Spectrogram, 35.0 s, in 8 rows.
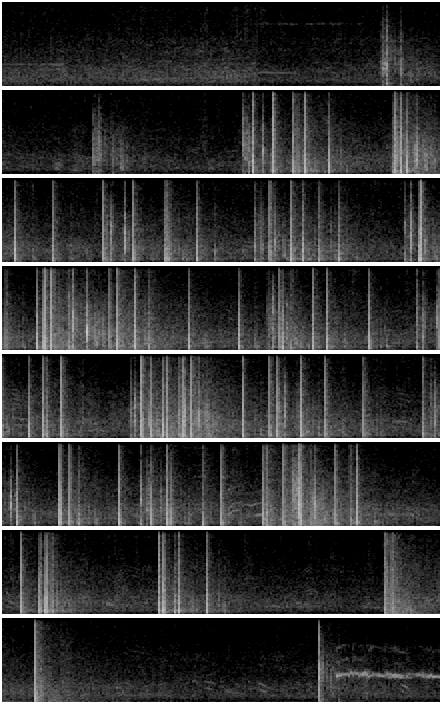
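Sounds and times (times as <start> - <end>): fireworks bangs: 3.7 - 32.7, 33.4 - 35.0.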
